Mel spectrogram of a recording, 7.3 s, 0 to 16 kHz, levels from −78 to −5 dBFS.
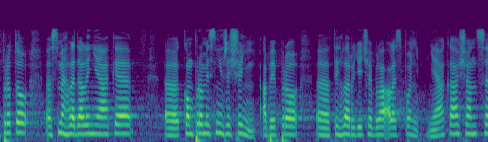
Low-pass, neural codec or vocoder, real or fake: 7.2 kHz; none; real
